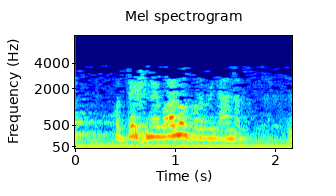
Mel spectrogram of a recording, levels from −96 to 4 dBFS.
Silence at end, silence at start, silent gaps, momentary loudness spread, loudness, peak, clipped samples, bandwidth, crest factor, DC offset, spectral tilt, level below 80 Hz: 0 s; 0 s; none; 19 LU; -24 LUFS; -8 dBFS; under 0.1%; 3.8 kHz; 18 dB; 2%; -12.5 dB/octave; -40 dBFS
